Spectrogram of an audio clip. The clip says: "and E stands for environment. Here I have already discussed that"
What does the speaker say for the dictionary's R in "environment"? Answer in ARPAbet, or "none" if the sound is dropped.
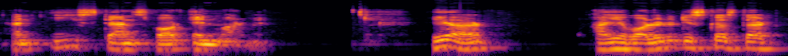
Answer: none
